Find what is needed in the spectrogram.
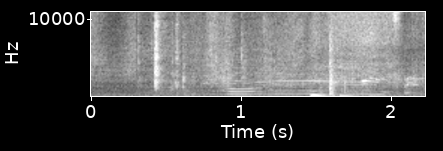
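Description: A short wordless voice sound, a hum that dips and rises, with a sharp click just before it and a low thump about halfway through.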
